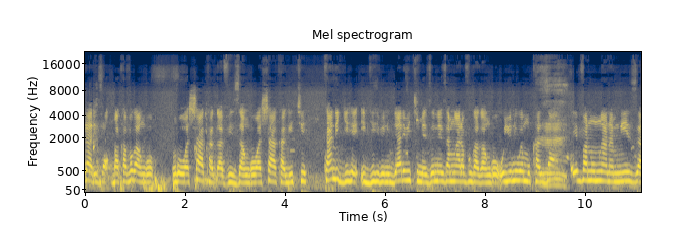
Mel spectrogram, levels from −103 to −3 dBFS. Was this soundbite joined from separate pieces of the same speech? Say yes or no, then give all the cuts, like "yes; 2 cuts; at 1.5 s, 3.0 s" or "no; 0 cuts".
no; 0 cuts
